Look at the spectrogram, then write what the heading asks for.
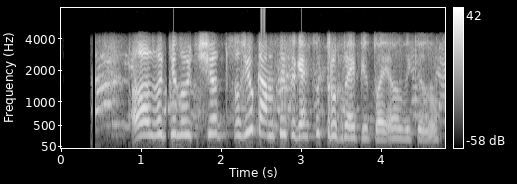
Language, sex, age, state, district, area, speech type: Kashmiri, female, 18-30, Jammu and Kashmir, Kulgam, rural, conversation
